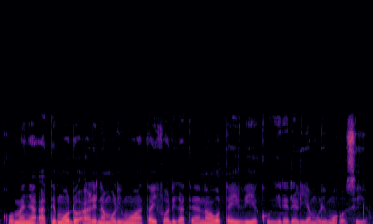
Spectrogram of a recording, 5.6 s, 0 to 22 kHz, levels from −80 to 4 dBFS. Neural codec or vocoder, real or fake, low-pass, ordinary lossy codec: none; real; 10.8 kHz; none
